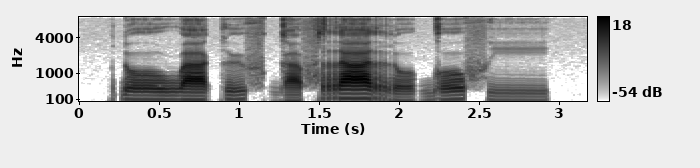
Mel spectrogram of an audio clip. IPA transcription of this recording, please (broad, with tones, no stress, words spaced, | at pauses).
ɗoː˧wa˧kʉ˧˥f ɡa˩fra˥ ro˩˧ɡo˧˥ fiː˧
